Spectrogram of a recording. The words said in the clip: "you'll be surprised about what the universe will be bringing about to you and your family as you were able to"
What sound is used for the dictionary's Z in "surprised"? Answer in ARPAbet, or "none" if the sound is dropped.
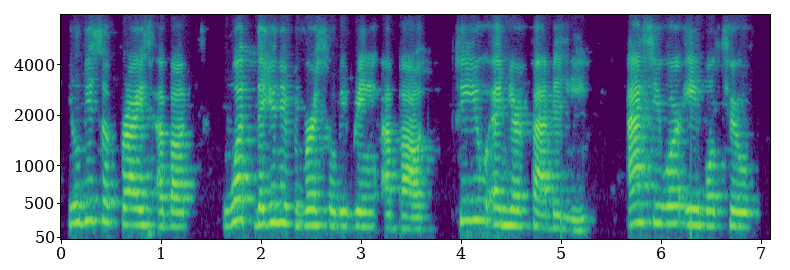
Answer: S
